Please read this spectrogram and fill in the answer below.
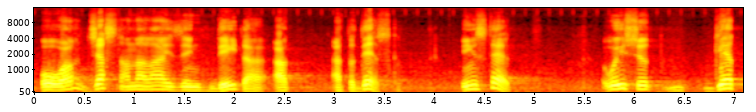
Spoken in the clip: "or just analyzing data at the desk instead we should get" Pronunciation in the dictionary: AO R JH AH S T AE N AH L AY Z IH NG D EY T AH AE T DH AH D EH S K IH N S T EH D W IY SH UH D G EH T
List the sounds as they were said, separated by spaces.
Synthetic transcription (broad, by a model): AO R JH AH S T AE N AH L AY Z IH NG D EY T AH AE T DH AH D EH S K IH N S T EH D W IY SH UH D G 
